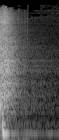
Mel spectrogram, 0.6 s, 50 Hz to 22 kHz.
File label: 1990s verby snare sound f key; snare drum samples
